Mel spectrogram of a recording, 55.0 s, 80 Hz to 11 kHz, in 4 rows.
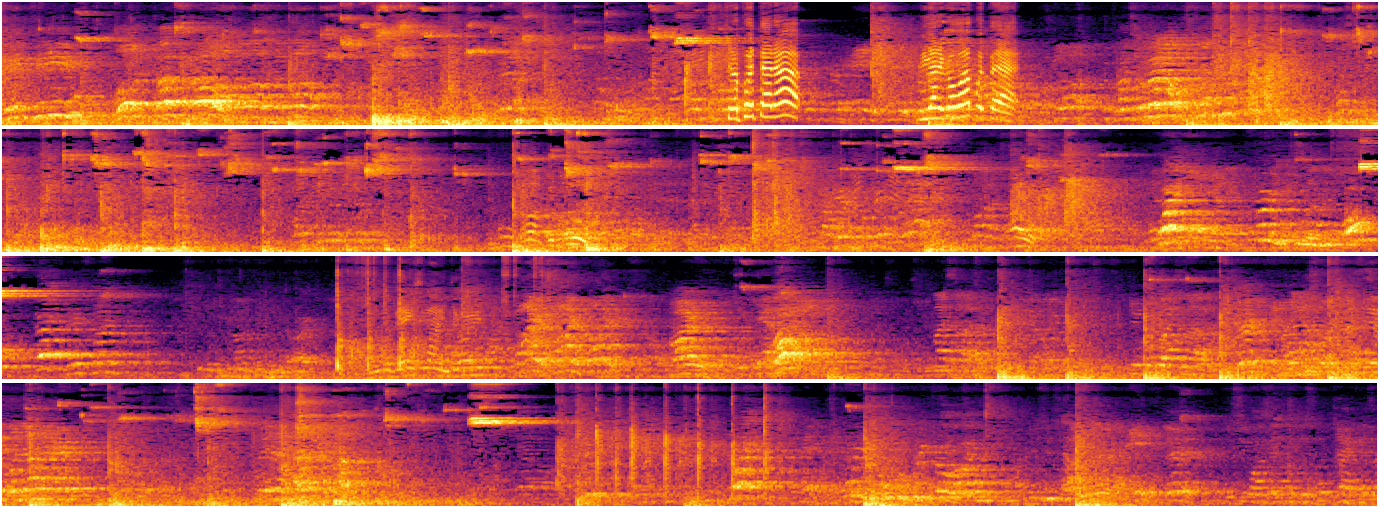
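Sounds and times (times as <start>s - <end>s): shoe squeaks: 0.4s - 7.4s, 12.8s - 21.5s, 22.1s - 25.1s, 26.6s - 28.9s, 34.8s - 35.3s, 41.6s - 46.8s, 53.0s - 53.5s.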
